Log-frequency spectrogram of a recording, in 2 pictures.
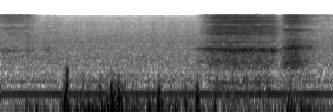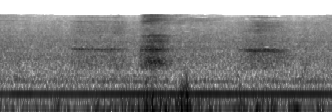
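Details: Snoring recorded with the SnoreLab app during sleep: soft, breathy snores with snorting catches, recurring every few seconds over a low rumbling background hum.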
